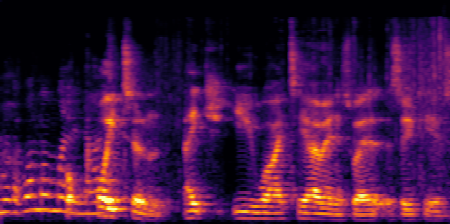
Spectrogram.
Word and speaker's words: Huyton: Huyton is the correct pronunciation of the part of Liverpool where Zoopy is living.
